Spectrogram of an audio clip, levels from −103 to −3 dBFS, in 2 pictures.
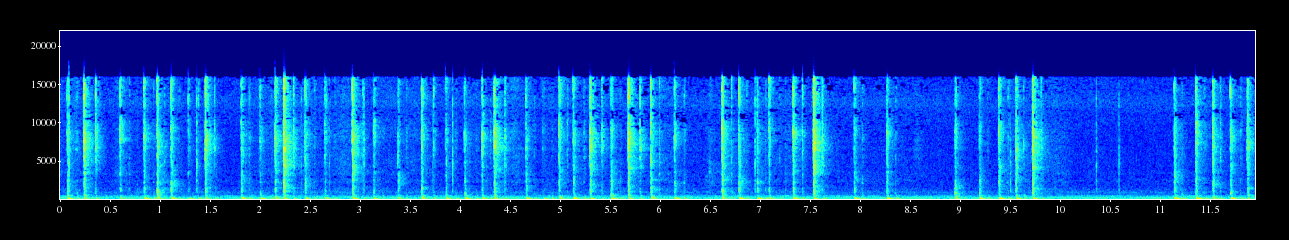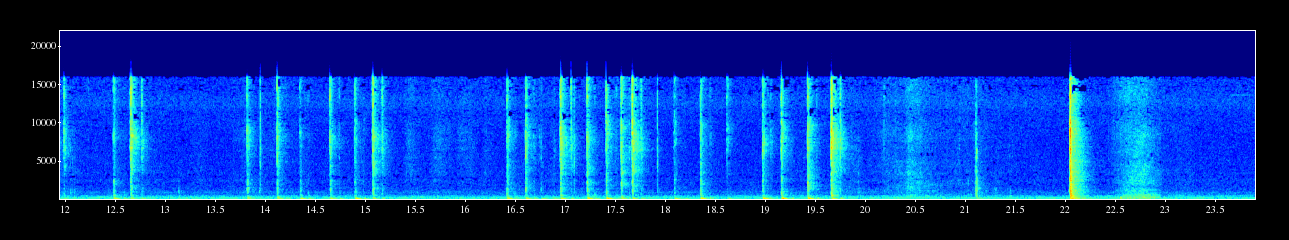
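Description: No technical faults can be heard anywhere in this recording of sounds; the signal stays steady and intact throughout.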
